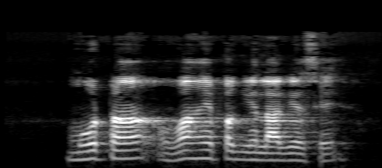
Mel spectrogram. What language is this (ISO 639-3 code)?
gjk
